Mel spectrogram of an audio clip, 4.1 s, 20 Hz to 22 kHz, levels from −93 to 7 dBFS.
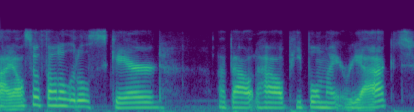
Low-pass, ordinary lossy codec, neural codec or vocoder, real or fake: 7.2 kHz; Opus, 16 kbps; none; real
